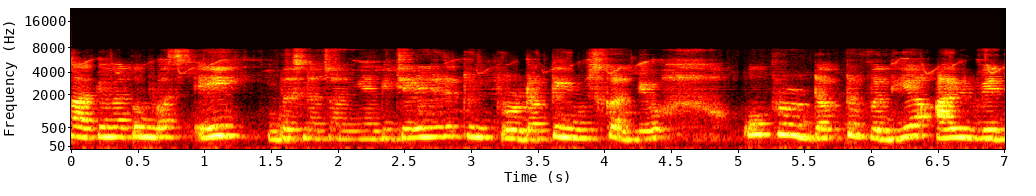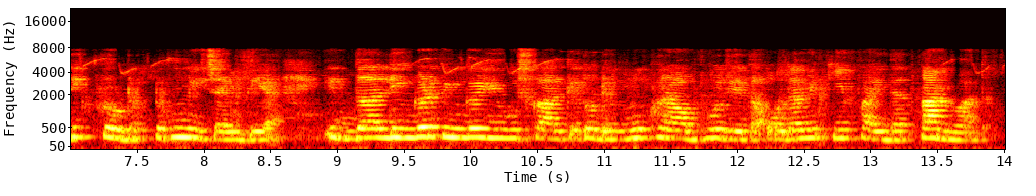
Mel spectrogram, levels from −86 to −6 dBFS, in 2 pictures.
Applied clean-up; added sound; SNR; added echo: neural separator model SepFormer DNS4.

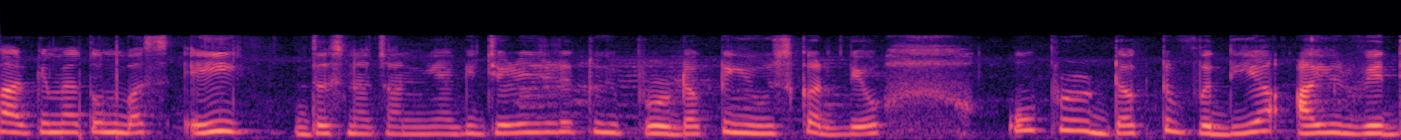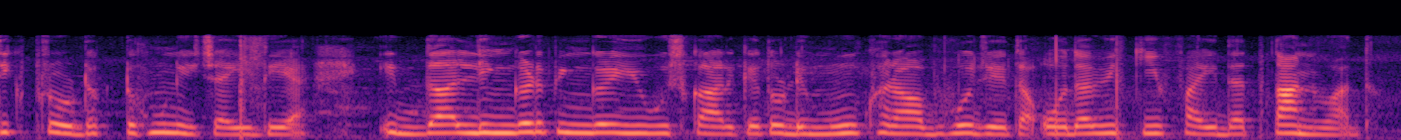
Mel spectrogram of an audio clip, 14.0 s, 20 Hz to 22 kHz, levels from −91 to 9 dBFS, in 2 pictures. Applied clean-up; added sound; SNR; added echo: none; none; none; none.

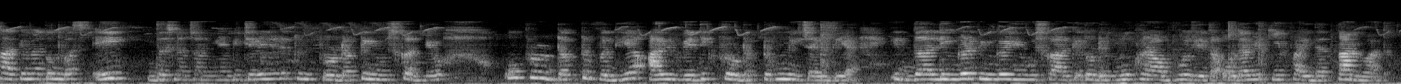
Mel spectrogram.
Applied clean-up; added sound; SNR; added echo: none; Bird vocalization, bird call, bird song; 12 dB; reverberation time 0.2 s.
